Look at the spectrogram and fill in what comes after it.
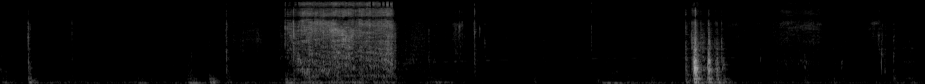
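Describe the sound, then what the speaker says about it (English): A scrap of craft paper is torn, giving one sustained rip and then a second short tear, with quiet handling sounds in between. "just tear that off"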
